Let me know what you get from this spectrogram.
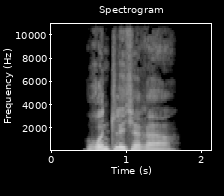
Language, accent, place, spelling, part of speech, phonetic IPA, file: German, Germany, Berlin, rundlicherer, adjective, [ˈʁʊntlɪçəʁɐ], De-rundlicherer.ogg
- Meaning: inflection of rundlich: 1. strong/mixed nominative masculine singular comparative degree 2. strong genitive/dative feminine singular comparative degree 3. strong genitive plural comparative degree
